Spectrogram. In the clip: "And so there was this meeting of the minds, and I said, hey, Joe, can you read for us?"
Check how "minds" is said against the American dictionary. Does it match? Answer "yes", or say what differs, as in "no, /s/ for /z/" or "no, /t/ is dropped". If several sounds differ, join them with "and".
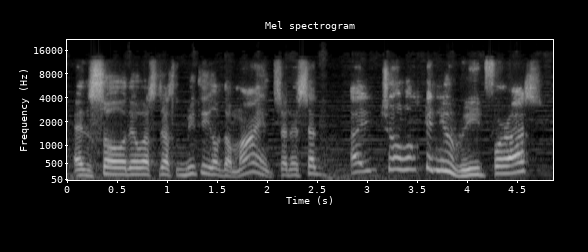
no, /s/ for /z/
